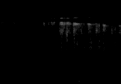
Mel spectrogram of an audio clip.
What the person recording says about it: you listen to it, and it has a slightly different sound to it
